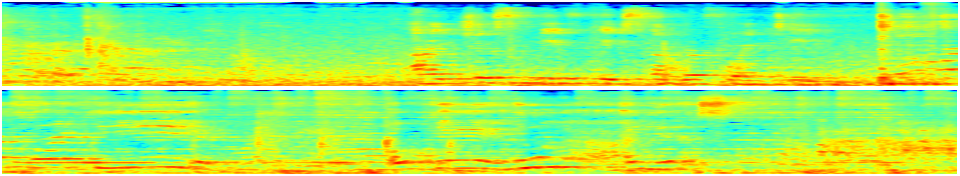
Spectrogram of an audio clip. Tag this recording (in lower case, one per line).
music
inside a large room or hall
speech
